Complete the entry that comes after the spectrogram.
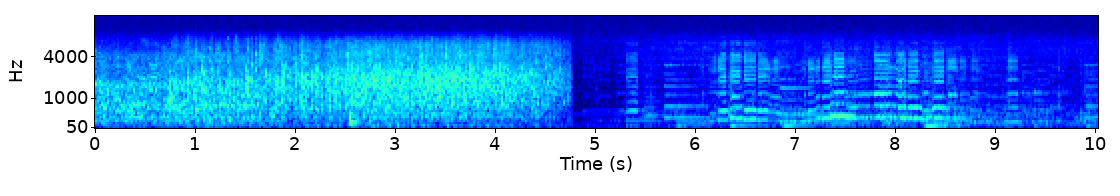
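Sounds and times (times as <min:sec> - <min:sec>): studio audience applauding: 0:00.0 - 0:04.8.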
